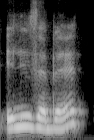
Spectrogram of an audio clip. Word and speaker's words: Elisabete: c'est Elisabeth. Ça s'écrit B-E-T-E e à la fin. Donc E-L-I-S-A-B-E-T-E, e e tiré du bas, D-S, comme Dacilea, en fait, tout simplement.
